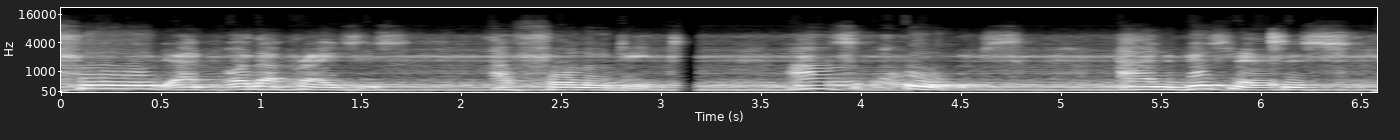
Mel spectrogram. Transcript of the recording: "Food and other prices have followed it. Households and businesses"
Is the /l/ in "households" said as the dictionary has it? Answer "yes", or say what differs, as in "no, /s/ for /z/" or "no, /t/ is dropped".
no, /l/ is dropped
